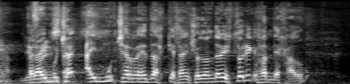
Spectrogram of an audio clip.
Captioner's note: speaking spanish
